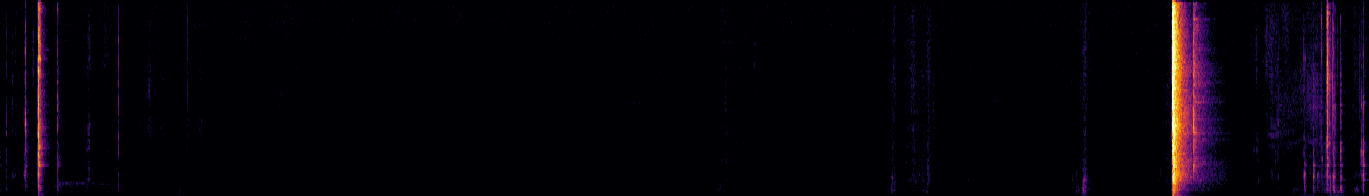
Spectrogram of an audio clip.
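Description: During a target camera field test, a single sharp gunshot cracks out loud and close after a long near-silent stretch, preceded by faint ticks and rustling, with a few brief bumps following.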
